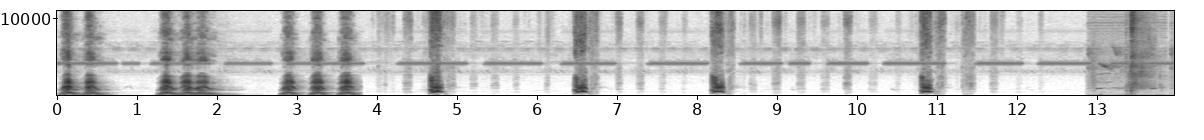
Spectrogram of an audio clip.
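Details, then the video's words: Golden Retriever puppies at play on grass outdoors: several clustered, pitch-wavering puppy barks early on, then single sharp yips every second or two, ending in a brief rustling burst, with a faint steady high tone throughout. "Adorable Golden Retriever Puppies Playing On Lush Green Grass – Cute Dog Video | Dog Sounds"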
